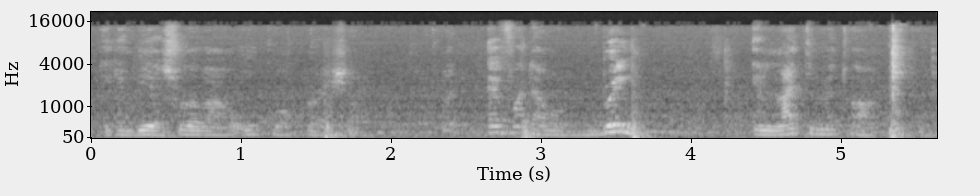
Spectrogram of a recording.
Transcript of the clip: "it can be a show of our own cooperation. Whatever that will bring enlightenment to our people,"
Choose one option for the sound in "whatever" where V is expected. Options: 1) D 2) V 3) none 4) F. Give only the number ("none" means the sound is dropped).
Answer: 4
